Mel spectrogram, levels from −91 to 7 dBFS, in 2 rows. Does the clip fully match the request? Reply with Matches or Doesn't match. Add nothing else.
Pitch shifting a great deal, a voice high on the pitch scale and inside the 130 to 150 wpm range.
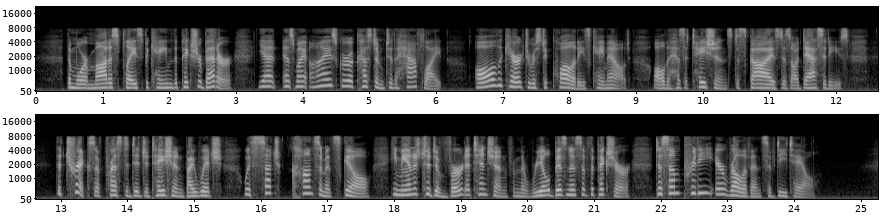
Matches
